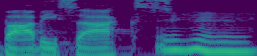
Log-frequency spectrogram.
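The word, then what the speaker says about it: Bob B. Soxx: or three we've got Bob the socks it's probably supposed to be pronounced bobby socks and the blue jeans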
